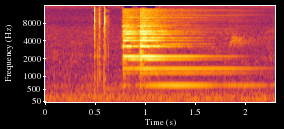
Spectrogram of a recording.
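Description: Subscribe-button animation sound effect: a quick double mouse click about half a second in, then a bright notification bell chime that rings out and fades over about a second.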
